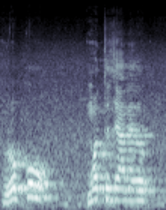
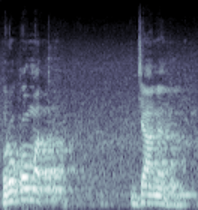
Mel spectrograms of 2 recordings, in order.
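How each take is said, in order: First: The pause comes after the word 'roko'. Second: The pause comes after the word 'mat'. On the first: Stop the person; do not let them go. "अब मैं रोको पर रुक गया" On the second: Do not stop the person; let them go. "अभी रोको मत, वहाँ पर मैं रुक गया"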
